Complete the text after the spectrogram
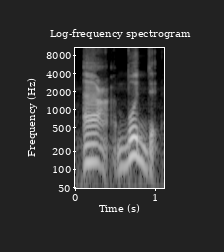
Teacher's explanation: Huruf hamzah dahulu kita sebut, baru kita sebut huruf ain, a'bud.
